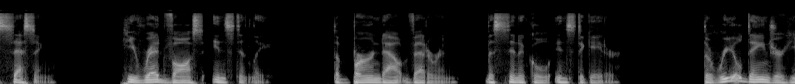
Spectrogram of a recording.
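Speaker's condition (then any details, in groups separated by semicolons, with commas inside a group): No condition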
